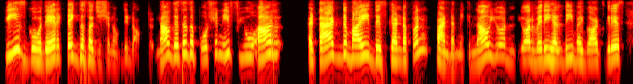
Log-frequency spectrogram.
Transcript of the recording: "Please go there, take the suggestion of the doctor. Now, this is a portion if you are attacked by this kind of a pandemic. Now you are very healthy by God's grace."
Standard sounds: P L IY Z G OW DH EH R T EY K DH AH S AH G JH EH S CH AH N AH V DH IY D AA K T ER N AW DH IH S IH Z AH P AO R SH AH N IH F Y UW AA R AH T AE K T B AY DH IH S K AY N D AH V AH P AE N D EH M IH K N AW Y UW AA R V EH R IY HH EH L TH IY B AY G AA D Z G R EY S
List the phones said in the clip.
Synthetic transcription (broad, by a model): P L IY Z G OW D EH R T EY K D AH S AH JH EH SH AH N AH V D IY D AA K T ER N AW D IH S IH Z AH P AO R SH AH N IH F Y UW AA R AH T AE K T B AY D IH S K AY N D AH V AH P AE N D EH M IH K N AW Y UW AA R V EH R IY HH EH L T IY B AY G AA D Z G R EY S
